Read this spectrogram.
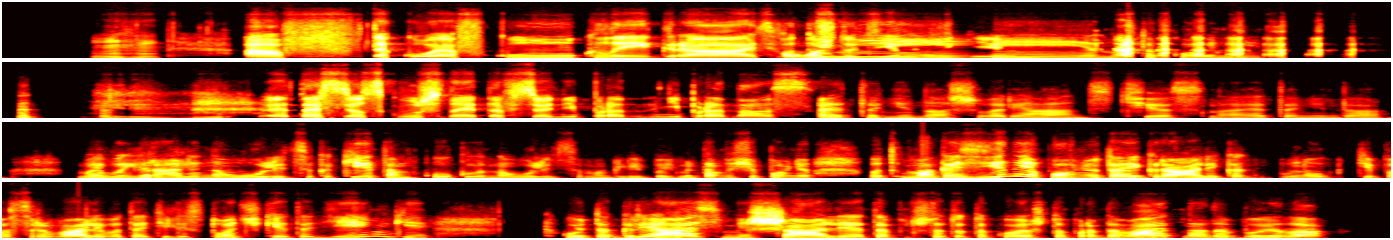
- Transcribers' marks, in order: laugh; chuckle
- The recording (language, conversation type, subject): Russian, podcast, Чем ты любил заниматься на улице в детстве?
